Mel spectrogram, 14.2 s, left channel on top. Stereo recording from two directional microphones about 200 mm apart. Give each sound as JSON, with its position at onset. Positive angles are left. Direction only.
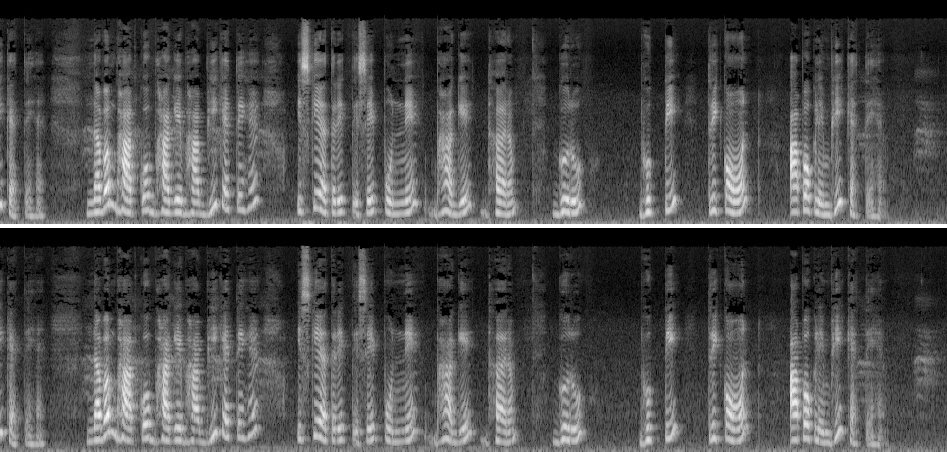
{"t": 0.1, "sound": "speech", "side_deg": 45}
